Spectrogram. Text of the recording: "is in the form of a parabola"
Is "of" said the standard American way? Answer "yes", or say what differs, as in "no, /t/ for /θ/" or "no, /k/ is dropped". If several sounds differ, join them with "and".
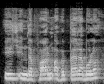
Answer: no, /p/ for /v/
